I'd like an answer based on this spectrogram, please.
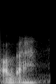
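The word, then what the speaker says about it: الله: di baris atas maka kita baca Allah Tentukan bunyi Allah itu tepat yaitu hukum bacanya dengan tebal dua harakat Allah itu jadi kalau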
